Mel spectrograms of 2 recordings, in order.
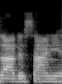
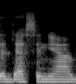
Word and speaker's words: Adesanya: I'm like, I thought it was Adesanya at the time. Obviously, it's Adesanya, but.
